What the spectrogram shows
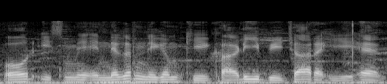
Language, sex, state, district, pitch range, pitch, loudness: Hindi, male, Haryana, Jhajjar, 100-115 Hz, 105 Hz, -16 LUFS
